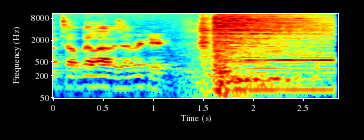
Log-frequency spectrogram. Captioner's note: swoosh out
